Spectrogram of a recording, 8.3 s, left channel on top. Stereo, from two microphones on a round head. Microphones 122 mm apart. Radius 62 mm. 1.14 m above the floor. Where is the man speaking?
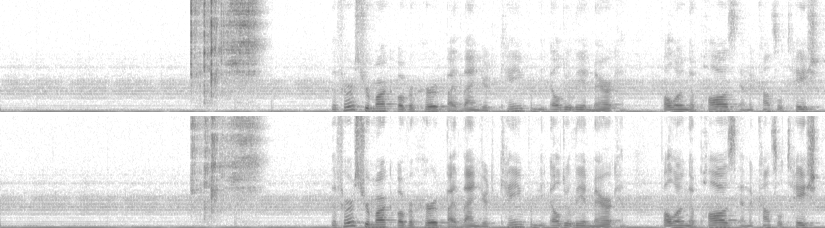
60° right (ahead or behind), 1.2 m.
